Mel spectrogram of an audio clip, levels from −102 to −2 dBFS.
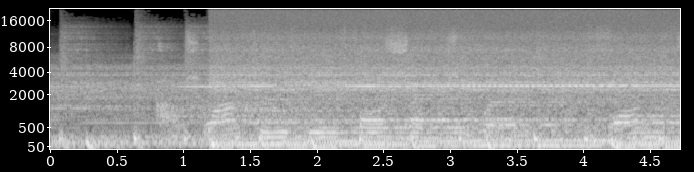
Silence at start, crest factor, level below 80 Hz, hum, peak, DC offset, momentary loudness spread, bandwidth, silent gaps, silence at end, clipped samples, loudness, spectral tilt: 0 s; 12 dB; -24 dBFS; none; 0 dBFS; under 0.1%; 8 LU; over 20 kHz; none; 0 s; under 0.1%; -12 LUFS; -3.5 dB/octave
